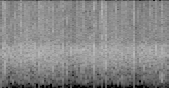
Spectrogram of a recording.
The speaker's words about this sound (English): Amen. Let's give the Lord another round of applause. Can we do that this morning?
